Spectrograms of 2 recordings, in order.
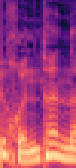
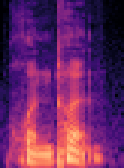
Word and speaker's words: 馄饨: 就是关于馄饨呢，我第一个是想说一下它的读音。南方人多数是读馄饨啊，轻声，配音里面也是馄饨，对。但是我身边有一些北方朋友，他们经常会读成馄饨，馄饨，他们会发成登温敦的音。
